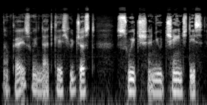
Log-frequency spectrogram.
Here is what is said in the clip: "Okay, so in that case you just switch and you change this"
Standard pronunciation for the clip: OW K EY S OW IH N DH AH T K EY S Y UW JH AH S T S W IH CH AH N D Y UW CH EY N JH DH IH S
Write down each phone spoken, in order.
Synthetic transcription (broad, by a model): OW K EY S OW IH N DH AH T K EY S Y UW JH AH S T S W IH CH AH N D Y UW CH EY N JH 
